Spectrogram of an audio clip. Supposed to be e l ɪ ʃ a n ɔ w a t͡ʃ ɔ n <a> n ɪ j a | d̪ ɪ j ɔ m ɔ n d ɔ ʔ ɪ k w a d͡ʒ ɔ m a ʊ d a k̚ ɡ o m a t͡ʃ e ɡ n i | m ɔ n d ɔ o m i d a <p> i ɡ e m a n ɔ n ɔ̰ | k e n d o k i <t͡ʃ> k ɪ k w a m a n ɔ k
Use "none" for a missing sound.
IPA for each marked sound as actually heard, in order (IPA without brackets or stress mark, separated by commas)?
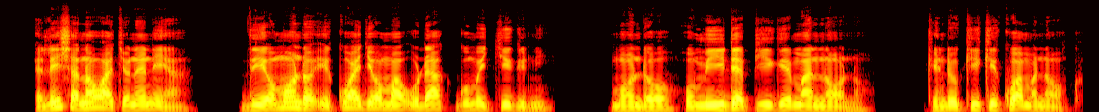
ɛ, p, none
